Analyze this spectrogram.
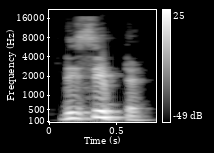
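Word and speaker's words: receipt: रिसीप्ट गलत होता है। रिसीप्ट होता है। रिसीप्ट होता है। रिसीप्ट नहीं रिसीप्ट होता है। पी साइलेंट होता है।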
